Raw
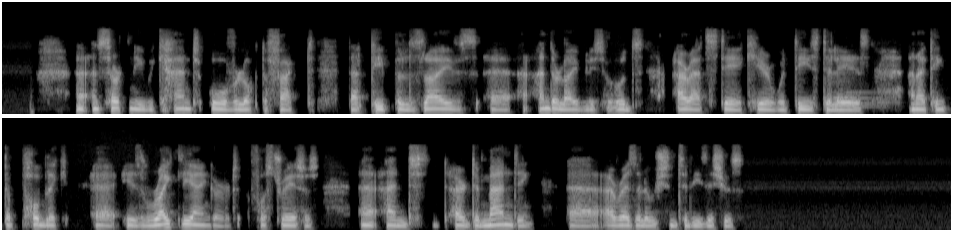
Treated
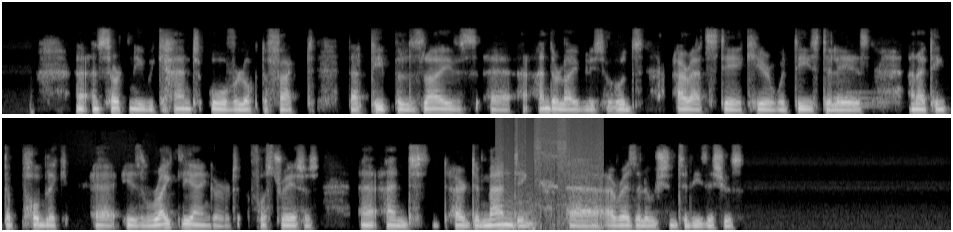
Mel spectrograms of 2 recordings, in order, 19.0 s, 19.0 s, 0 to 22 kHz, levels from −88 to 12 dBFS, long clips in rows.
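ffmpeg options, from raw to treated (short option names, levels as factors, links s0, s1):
-filter_complex "[0:a]asettb=1/sr,asplit=3[s0][s1][s2];[s0]atrim=end=14.424[s3];[s1]atrim=start=14.42:end=15.5,asetpts=PTS-STARTPTS,afade=t=in:d=0.004:c=qsin,afade=t=out:st=1.076:d=0.004:c=qsin,aeval=exprs='val(0)+0.5*0.0708*sgn(val(0))':c=same[s4];[s2]atrim=start=15.496[s5];[s3][s4]acrossfade=d=0.004:c1=hsin:c2=qsin[s6];[s6][s5]acrossfade=d=0.004:c1=qsin:c2=hsin,equalizer=f=1800:w=0.58:g=-7.5,dynaudnorm=f=180:g=3:m=1.68,volume=1.19"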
